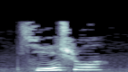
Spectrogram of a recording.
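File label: "学说", Mandarin Chinese; chinese flashcards; hsk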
